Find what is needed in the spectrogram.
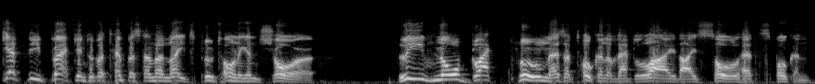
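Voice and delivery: high, loud furious banishment; raging command. A narrator's reading. Narrator ordering the raven out, high loud fury. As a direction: drive the raven out of the room. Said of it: "I shrieked".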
